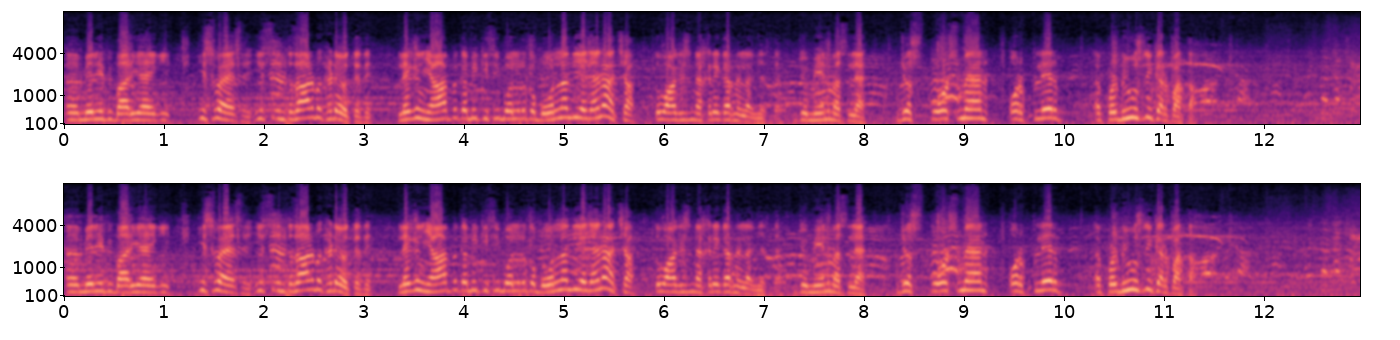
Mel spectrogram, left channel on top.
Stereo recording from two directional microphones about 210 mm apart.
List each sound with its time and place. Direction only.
0.0 s a man's voice: 20° left (ahead or behind)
